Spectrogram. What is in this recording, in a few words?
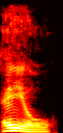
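"ale", English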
